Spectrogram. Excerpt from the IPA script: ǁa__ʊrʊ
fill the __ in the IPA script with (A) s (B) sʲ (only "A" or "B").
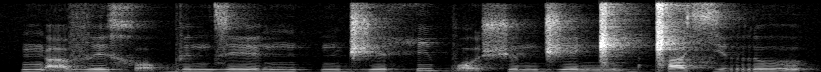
B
